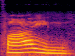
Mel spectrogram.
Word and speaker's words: FILE: और भी काफ़ी वर्ड्स हैं, जैसे next example FILE, CVC word last में ई इज साइलेंट, फाइल क्या बनेगा, फाइल।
